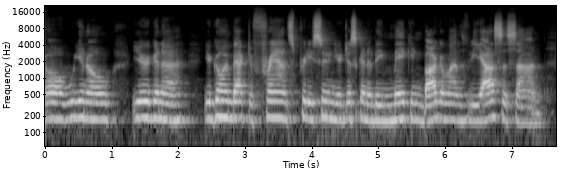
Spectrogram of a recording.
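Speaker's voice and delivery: laughing, mocking, sarcastic teasing tone. Retelling a skeptical friend's teasing remark: imitating a sarcastic friend. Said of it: "in this sarcastic way".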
